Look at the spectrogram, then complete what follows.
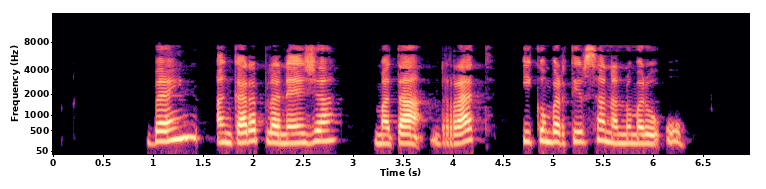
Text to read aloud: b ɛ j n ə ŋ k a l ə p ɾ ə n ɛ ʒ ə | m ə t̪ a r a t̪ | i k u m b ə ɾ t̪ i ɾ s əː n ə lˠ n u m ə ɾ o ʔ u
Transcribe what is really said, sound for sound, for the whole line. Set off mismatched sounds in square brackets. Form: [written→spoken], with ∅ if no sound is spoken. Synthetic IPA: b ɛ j n ə ŋ k a [l→ɾ] ə p [ɾ→l] ə n ɛ ʒ ə | m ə t̪ a r a t̪ | i k u m b ə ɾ t̪ i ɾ s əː n ə lˠ n u m ə ɾ [o→u] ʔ u

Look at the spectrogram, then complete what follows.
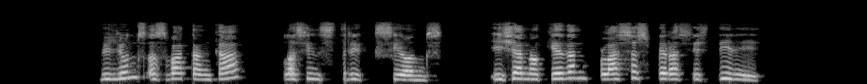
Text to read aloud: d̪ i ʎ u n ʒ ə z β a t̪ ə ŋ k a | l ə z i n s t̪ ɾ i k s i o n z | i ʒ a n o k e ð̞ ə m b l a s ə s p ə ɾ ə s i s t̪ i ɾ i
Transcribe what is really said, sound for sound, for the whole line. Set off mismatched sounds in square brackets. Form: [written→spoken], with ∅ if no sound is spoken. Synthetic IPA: d̪ i ʎ u n [ʒ→z] ə z β a t̪ ə ŋ k a | l ə z i n s t̪ ɾ i k s i o n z | i ʒ a n o k e ð̞ ə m [b→p] l a s ə s p ə ɾ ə s i s t̪ i ɾ i

